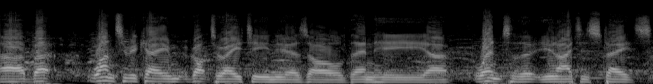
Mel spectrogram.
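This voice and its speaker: A man at a fairly slow pace with fairly even intonation, amid noticeable background noise. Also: medium pitch for a man. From England, Uxbridge (west London). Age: 70s. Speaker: family member. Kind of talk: reminiscence. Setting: family reunion gathering. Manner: halting, many fillers.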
